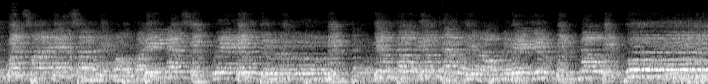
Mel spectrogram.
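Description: Choral music: a choir singing held, layered notes that change chord every second or so.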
